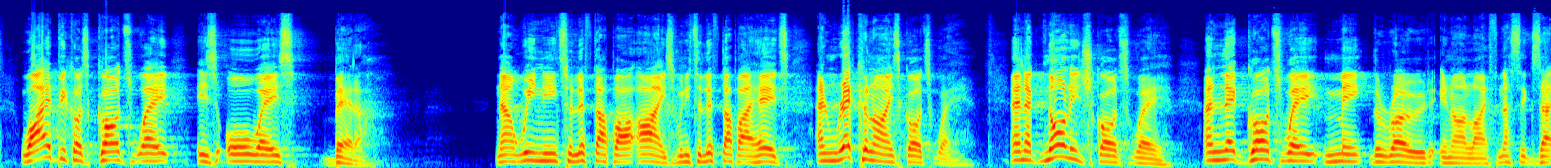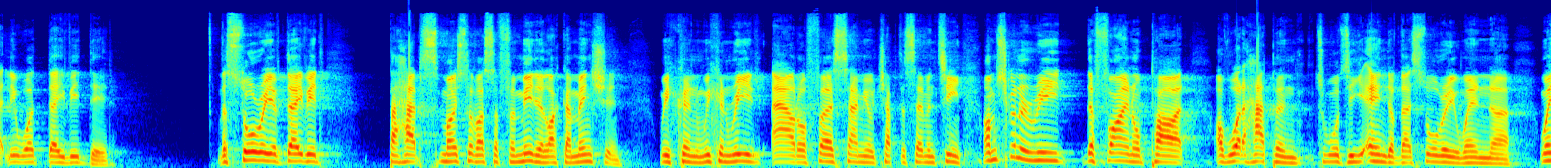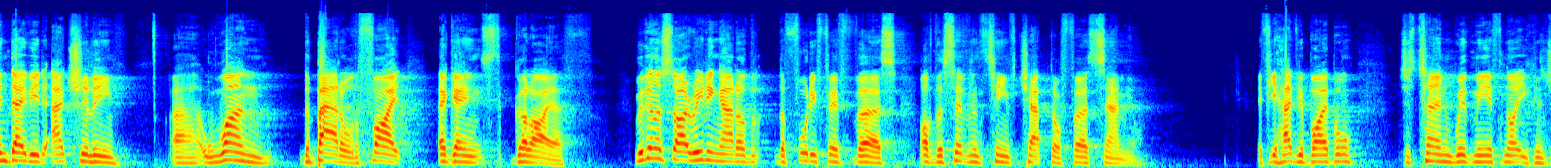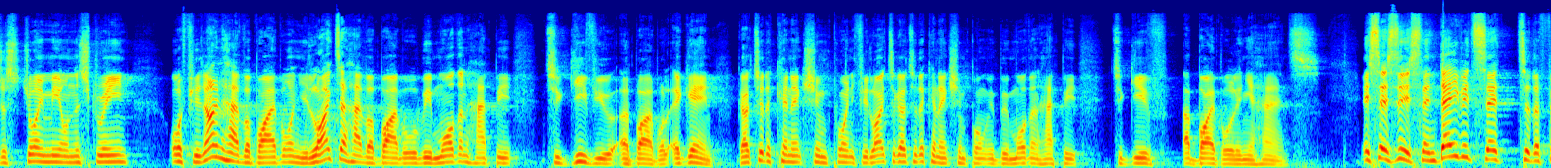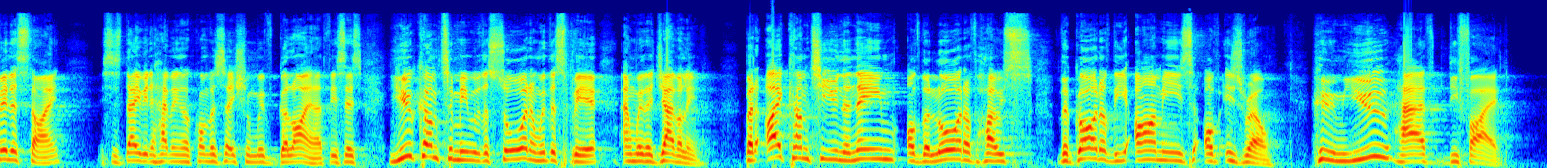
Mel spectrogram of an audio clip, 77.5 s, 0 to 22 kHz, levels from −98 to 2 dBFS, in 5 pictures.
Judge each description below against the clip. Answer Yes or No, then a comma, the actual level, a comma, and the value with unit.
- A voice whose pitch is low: No, medium, 155 Hz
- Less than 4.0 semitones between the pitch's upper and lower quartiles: No, average, 4.5 semitones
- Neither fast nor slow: No, fast, 190 wpm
